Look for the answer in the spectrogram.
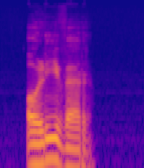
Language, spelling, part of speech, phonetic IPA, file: Polish, Oliwer, proper noun, [ɔˈlʲivɛr], Pl-Oliwer.ogg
